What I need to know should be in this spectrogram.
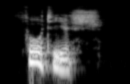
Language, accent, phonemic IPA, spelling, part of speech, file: English, Southern England, /ˈfɔː(ɹ).ti.ɪʃ/, fortyish, adjective / numeral, LL-Q1860 (eng)-fortyish.wav
- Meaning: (adjective) 1. Close to the number forty 2. About forty years old; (numeral) Any number close to forty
